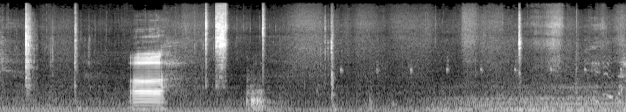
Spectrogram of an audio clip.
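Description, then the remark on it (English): Inside a tiny car on a beautiful day, while knobs are turned down: scattered clicks and handling noises, a brief buzzy electronic tone, then a steady low rumble building quietly underneath. “I'm still in my tiny car.”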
